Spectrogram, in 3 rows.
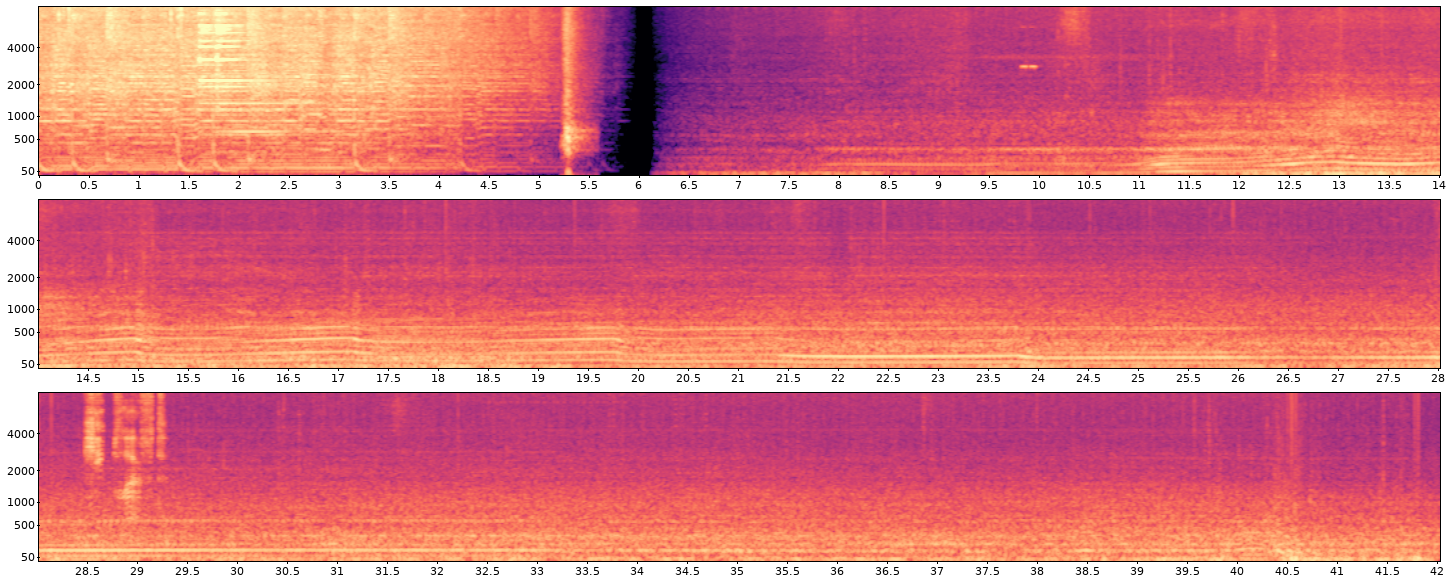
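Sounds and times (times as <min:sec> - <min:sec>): car engine accelerating: 0:06.9 - 0:42.0.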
